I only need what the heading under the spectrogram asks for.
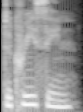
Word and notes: decreasing: long-i

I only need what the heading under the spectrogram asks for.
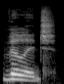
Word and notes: village: i

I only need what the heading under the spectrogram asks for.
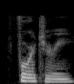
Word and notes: forgery: or

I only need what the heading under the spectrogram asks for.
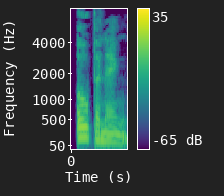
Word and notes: opening: i

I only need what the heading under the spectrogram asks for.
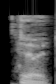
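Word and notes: hood: /húd/

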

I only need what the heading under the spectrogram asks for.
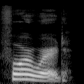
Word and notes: foreword: or

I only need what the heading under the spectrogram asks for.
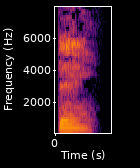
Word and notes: ball: American English

